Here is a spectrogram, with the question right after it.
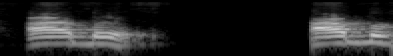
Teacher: ہونٹوں کو ملانے سے یہ با ادا ہوتا ہے، لیکن یہاں پر ایک اور رول ہے فلفلے والا کہ با کو ہم نے چھوڑنا بھی ہوتا ہے، اس لیے اب کریں گے.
